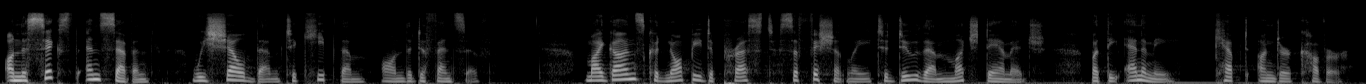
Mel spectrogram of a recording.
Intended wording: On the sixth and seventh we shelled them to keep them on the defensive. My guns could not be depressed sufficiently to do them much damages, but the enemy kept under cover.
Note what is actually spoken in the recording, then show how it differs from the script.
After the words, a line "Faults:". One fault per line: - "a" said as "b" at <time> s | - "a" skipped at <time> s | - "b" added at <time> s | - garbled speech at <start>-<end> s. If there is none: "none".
On the sixth and seventh we shelled them to keep them on the defensive. My guns could not be depressed sufficiently to do them much damage, but the enemy kept under cover.
Faults:
- "damages" said as "damage" at 9.9 s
